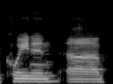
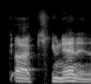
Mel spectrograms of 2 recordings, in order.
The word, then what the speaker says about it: Cunanan: I mean, Darren Criss is playing Andrew Quinan, Cunanan, actually. Sorry, but mispronounced that.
